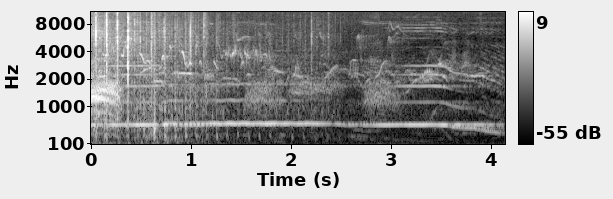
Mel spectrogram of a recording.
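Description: A burst of quick wing flaps from a raven, Tisselijn, flying fast, then a steady humming tone with faint bird calls drifting underneath as the flapping fades away. No one speaks.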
